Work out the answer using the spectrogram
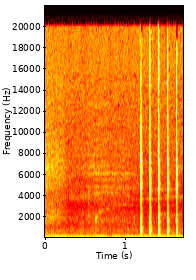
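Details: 2003 Saturn Ion with 81k miles, cabin: quiet hum, then sharp regular clicking about nine per second, seemingly from the heater fan area, varying in speed; pressing recirculation sometimes stops it, cause unknown.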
